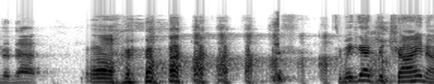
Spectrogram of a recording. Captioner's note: laughter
